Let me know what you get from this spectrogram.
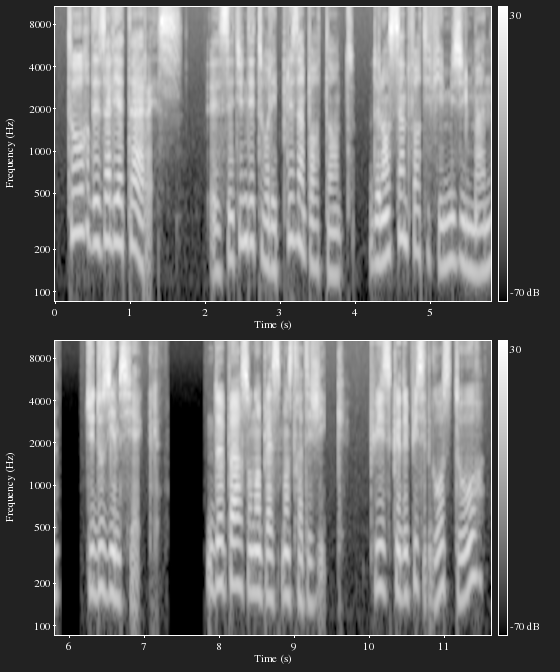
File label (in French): audioguia, frances; audioguia baeza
